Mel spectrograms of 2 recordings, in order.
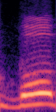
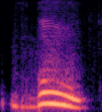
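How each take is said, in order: First: The vowel drifts toward an 'oh' sound. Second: The vowel is a full rounded 'oo' sound. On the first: The speaker calls it wrong. "अगर आप बाहर की तरफ नहीं लेके आएंगे ना अपने होंठों को, ... वो बो बन जाएगा, मजहूल हो जाएगा" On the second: The speaker calls it right. "पूरे होंठ आपके गोल होंगे, ... थोड़े से बाहर की तरफ भी आएंगे"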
